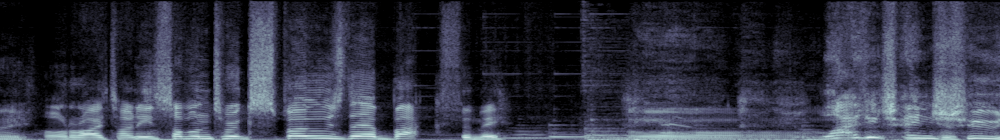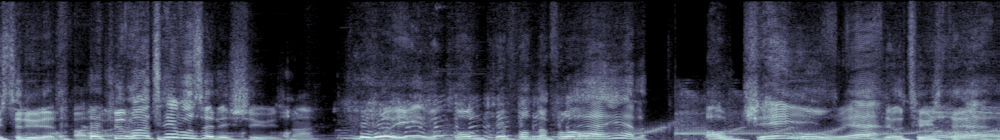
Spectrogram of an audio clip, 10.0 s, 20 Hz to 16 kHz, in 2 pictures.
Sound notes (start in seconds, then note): 7.1 all laughing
